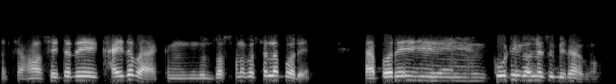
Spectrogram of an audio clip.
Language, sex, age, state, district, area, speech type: Odia, male, 30-45, Odisha, Dhenkanal, rural, conversation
